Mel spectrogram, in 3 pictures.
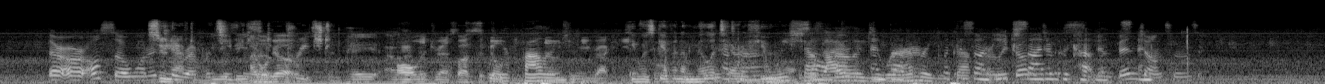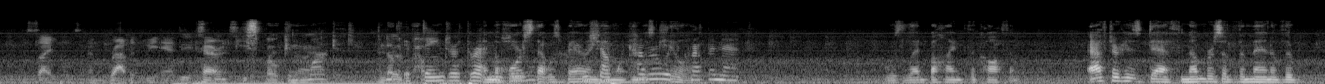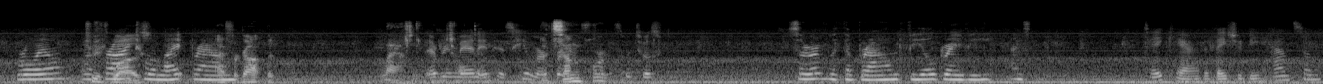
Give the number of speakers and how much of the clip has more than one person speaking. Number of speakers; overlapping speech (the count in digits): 9, about 47%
